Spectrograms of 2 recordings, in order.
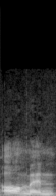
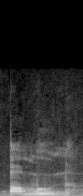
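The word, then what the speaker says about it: Amun: kites is quite interesting one of the important deities was amen now amen is the pronunciation that the Hebrews give it and some Scholars agree to use that pronunciation amoon is the pronunciation given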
